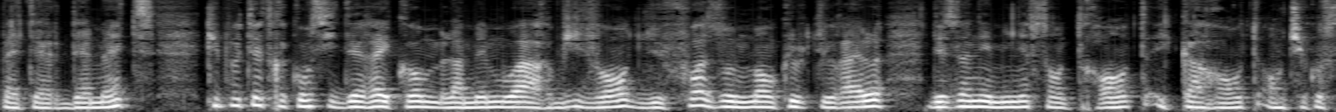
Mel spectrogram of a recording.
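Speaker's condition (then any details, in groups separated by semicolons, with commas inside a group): No condition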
